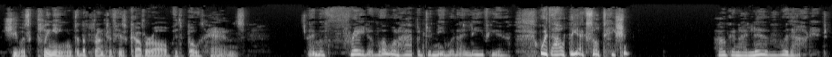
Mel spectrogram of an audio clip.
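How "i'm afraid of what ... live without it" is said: a high, pleading voice full of fear; frightened young woman. A narrator's reading. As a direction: Bria clinging to Han, scared to leave. Bria's frightened voice, read by narrator.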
